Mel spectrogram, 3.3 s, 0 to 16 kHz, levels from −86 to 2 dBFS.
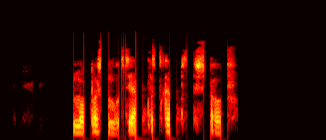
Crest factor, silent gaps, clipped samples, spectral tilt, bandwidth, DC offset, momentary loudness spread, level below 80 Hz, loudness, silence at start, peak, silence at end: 22 dB; 1.01-1.07 s; under 0.1%; -6 dB/octave; 7.4 kHz; under 0.1%; 9 LU; -68 dBFS; -27 LUFS; 0.75 s; -8 dBFS; 0.9 s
